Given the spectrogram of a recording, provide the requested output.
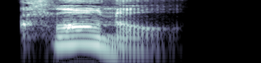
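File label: "clonal", British English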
